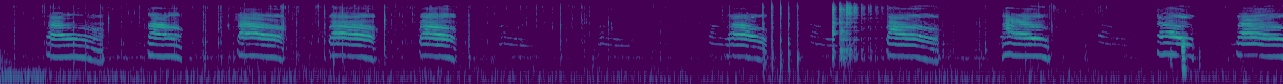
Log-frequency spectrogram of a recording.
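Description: A domestic cat meows repeatedly, close by.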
